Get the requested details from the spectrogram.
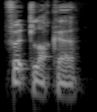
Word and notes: footlocker: British English

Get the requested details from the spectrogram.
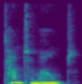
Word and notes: tantamount: British English

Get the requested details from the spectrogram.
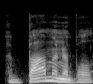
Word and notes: abominable: American English

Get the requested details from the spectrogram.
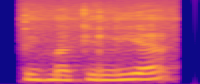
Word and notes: Ticmaquilia: Náhuatl

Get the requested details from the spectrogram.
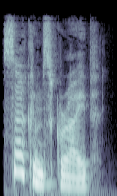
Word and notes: circumscribe: British English; ɜː

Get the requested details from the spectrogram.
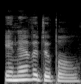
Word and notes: inevitable: American English

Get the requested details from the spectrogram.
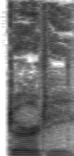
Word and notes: dirty: American English; ɝː - ɜː

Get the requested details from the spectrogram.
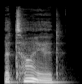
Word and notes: attired: British English

